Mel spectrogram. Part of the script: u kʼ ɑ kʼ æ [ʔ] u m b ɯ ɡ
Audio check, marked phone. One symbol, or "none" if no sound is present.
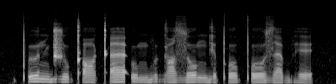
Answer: ʔ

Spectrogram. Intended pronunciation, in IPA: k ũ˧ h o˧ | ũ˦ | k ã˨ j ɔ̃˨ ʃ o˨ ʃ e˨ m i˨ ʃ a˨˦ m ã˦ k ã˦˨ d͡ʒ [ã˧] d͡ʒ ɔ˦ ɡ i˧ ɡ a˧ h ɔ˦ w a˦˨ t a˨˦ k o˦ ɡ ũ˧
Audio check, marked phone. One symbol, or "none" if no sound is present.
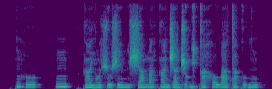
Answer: a˧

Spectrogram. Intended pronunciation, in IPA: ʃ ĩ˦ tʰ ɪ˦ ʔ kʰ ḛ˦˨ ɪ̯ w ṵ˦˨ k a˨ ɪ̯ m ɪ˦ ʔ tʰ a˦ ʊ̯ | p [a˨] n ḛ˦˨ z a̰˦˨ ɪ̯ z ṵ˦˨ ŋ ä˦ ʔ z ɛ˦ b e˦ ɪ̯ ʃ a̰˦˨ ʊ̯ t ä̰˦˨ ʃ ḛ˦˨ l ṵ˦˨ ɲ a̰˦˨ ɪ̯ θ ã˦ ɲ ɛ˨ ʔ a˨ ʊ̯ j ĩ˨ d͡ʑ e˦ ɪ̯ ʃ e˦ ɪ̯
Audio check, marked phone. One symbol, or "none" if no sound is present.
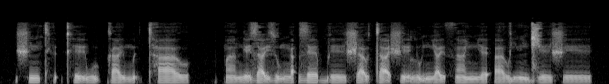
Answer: ã˨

